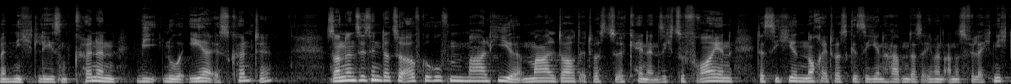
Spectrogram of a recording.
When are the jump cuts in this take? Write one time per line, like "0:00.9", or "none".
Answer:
none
